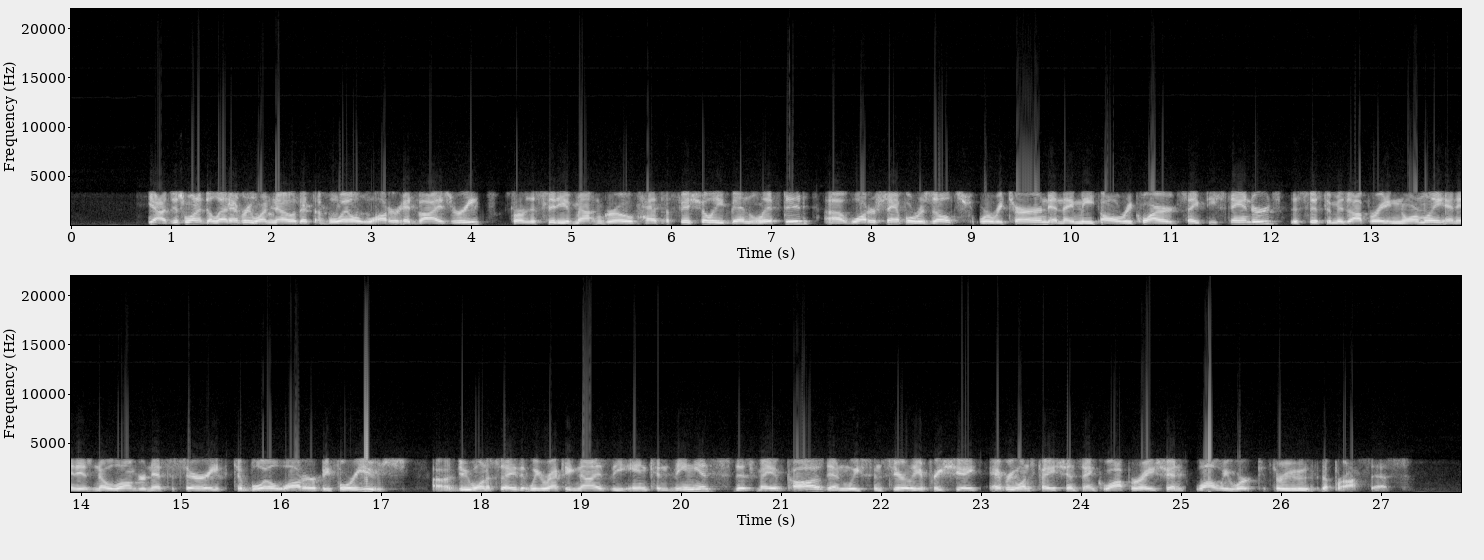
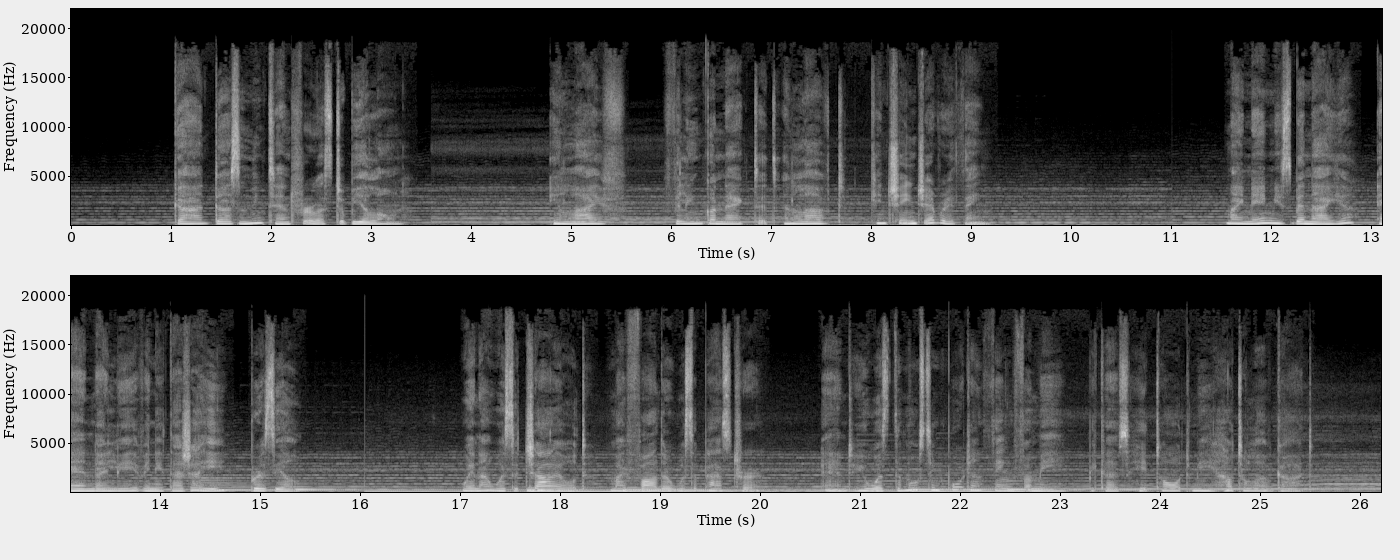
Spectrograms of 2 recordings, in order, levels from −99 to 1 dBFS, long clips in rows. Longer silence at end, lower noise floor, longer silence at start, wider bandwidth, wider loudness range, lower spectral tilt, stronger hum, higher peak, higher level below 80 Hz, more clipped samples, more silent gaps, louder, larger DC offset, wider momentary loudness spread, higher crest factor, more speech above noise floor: first, 0.75 s vs 0 s; first, -67 dBFS vs -49 dBFS; about the same, 0.8 s vs 0.7 s; second, 8.4 kHz vs 18.5 kHz; second, 1 LU vs 4 LU; about the same, -4.5 dB/octave vs -5 dB/octave; neither; about the same, -4 dBFS vs -2 dBFS; second, -74 dBFS vs -46 dBFS; neither; neither; first, -15 LUFS vs -22 LUFS; neither; second, 5 LU vs 16 LU; second, 10 dB vs 22 dB; first, 52 dB vs 28 dB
